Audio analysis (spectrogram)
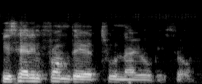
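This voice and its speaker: A man's voice: medium pitch, fairly even intonation, brisk, darkish tone, dull audio, slight background noise. A man, an athletics coach chatting casually as a guest, often repeating himself in short phrases. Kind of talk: casual chat.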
